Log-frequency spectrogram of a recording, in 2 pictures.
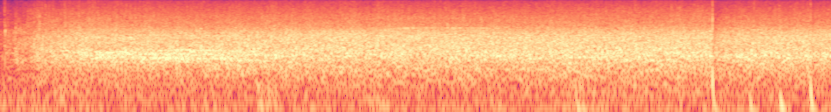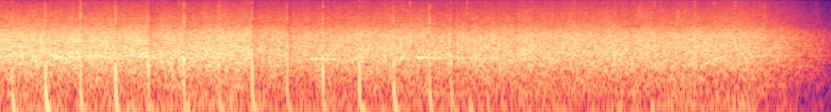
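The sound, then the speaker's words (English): Sustained audience applause for a singer, Ireland's first Eurovision winner, a dense wash of many hands clapping at steady loudness for about twelve seconds before quickly fading out. No voices stand out. “We couldn't get to hear the first part, but I'm sure you heard the applause for ….”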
